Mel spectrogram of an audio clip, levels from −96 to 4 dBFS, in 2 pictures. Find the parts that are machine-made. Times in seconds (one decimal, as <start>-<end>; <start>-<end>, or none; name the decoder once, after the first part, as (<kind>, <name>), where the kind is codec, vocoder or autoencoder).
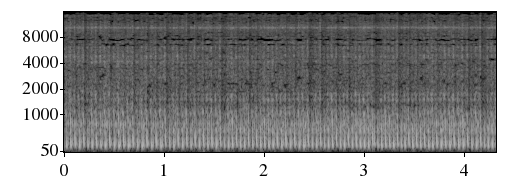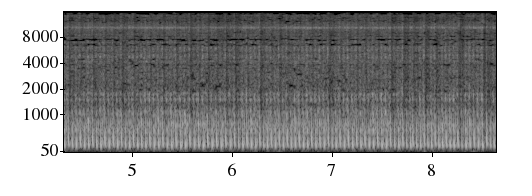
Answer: none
